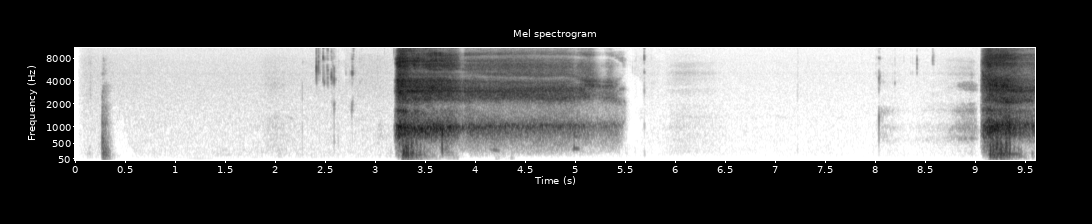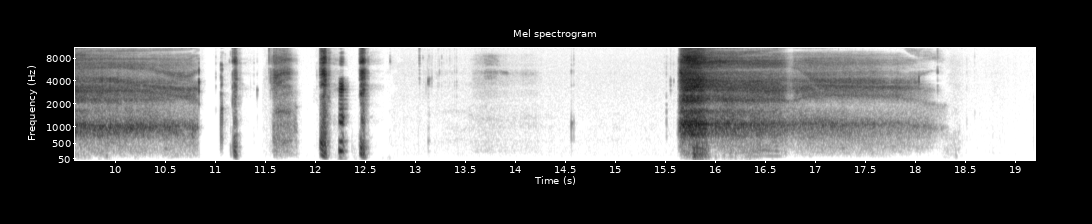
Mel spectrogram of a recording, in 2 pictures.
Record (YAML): exhalation_length: 19.2 s
exhalation_amplitude: 31812
exhalation_signal_mean_std_ratio: 0.33
survey_phase: beta (2021-08-13 to 2022-03-07)
age: 45-64
gender: Female
wearing_mask: 'No'
symptom_cough_any: true
symptom_onset: 4 days
smoker_status: Never smoked
respiratory_condition_asthma: false
respiratory_condition_other: false
recruitment_source: Test and Trace
submission_delay: 1 day
covid_test_result: Positive
covid_test_method: ePCR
